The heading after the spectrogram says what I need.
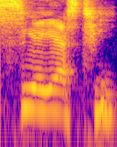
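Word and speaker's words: caste: So it's C A S T E is how you say cast system.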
